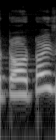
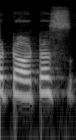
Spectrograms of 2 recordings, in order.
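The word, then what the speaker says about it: tortoise: बताइए बच्चों, आप लोग क्या कहते हो, टॉर्टोइज या टॉर्टस? इसको टॉर्टस प्रोनाउंस करते हैं वैसे।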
